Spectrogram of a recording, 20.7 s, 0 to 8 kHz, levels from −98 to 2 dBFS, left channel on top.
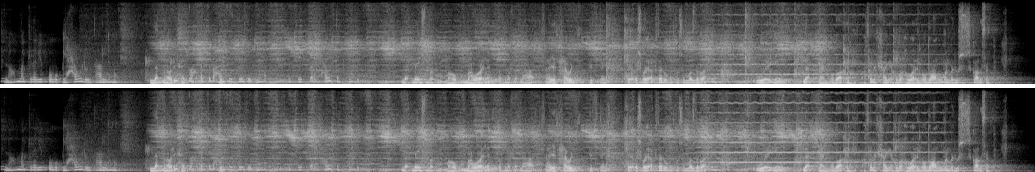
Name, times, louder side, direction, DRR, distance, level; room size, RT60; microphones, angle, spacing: voice 1, 0.0-2.3 3.1-7.2, left 2 dB, 30° left, 10 dB, 0.7 m, -28 dB
sound 1, 1.6-19.0, left 1 dB, 50° left, 7.0 m, -40 dB
voice 2, 3.0-3.8 4.4-4.5 8.0-12.2 12.5-14.6 15.0-15.7 16.0-19.8 20.1-20.2, equal, 5° right, 9 dB, 1.0 m, -20 dB
sound 2, 3.0-16.5, right 2 dB, 25° right, 6.9 m, -30 dB
sound 3, 13.8-19.0, right 5 dB, 75° right, 1.2 m, -30 dB
23.5 x 14.5 x 8.4 m, 1.3 s
head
